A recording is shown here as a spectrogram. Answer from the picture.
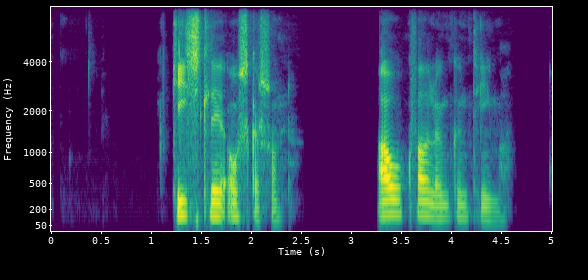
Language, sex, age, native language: Icelandic, male, 20-29, Icelandic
